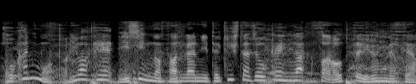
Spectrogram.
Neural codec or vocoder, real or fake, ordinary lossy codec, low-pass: codec, 16 kHz, 2 kbps, FreqCodec, larger model; fake; none; none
